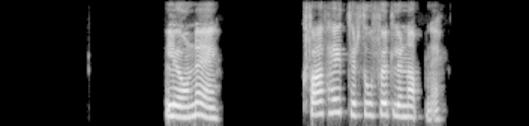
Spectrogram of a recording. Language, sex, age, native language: Icelandic, female, 50-59, Icelandic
